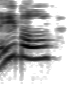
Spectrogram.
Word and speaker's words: label: But in label open stress is on the first syllable. علاش stress in the first syllable? Why? Because the second syllable contains a schwa, same as the examples above with the other cases.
